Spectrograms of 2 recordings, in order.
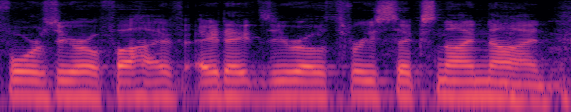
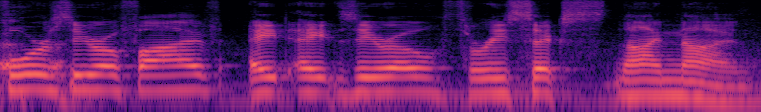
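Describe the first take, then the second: First: The number is said at normal, faster speed. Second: The number is said more slowly.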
